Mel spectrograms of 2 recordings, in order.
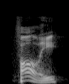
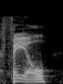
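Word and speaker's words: Fale: the underboss bad luck folly my favorite my favorite wrestler right now which looks like it should be pronounced bad luck fail that's the only reason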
